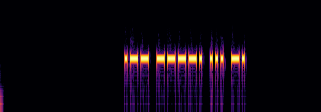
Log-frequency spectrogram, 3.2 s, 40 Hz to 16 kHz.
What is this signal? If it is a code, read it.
Morse code, heard as a keyed tone, about 46 wpm, 700 Hz. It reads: W9SN
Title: USA Call Signs - 4 Characters - 3x Character Spacing - 45wpm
